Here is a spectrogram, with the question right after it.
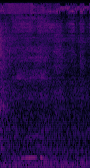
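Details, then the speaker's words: Dog (female) snoring while sleeping, tired out after a morning walk, heard during a yoga session: snoring. "I don't know if you can hear my dog is already snoring my little accountability partner"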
